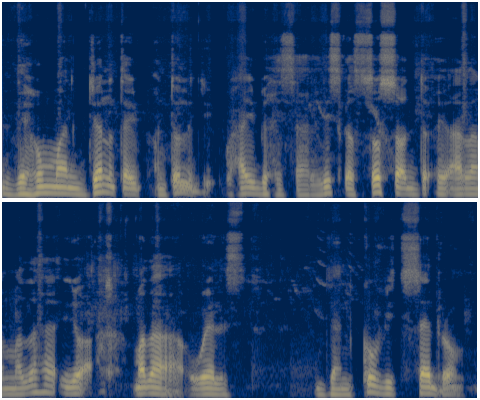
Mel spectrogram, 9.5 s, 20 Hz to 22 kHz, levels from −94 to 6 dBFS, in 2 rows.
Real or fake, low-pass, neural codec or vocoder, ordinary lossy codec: real; none; none; none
